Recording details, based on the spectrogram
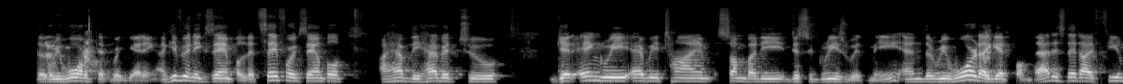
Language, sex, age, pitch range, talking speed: English, male, 40-59, 135-170 Hz, 205 wpm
